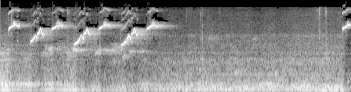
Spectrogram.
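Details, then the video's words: Cinereous tit (gelatik batu) singing its long 'wucit' song, played as a lure to stir young birds into answering. Six quick high upslurred whistled notes come in a fast run, then a pause and one more note. "GELATIK BATU GACOR WUCIT PANJANG"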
